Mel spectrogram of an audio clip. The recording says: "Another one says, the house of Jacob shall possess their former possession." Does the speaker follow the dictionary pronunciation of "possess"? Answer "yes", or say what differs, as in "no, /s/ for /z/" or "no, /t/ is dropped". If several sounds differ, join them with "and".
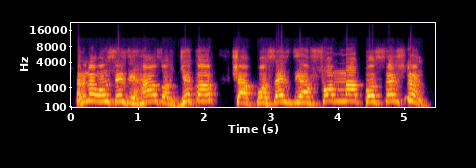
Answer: no, /s/ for /z/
